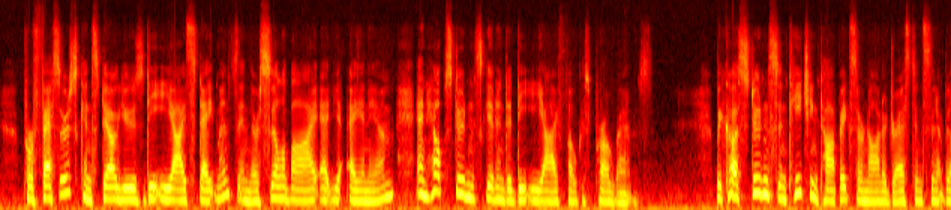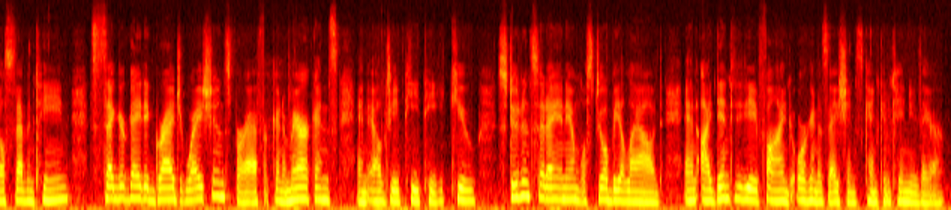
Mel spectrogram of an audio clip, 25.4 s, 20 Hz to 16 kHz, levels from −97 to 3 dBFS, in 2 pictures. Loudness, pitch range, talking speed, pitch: -24 LUFS, 135-170 Hz, 120 wpm, 150 Hz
